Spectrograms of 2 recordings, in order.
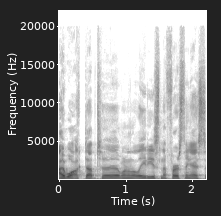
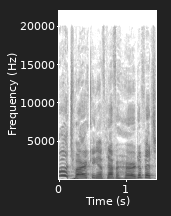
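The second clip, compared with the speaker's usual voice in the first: put-on Irish accent, kept up, pitched up; 6 semitones higher, 4 dB louder than usual. Retelling a reply to a girl at a party in an Irish accent. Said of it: "I was using the Irish accent".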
